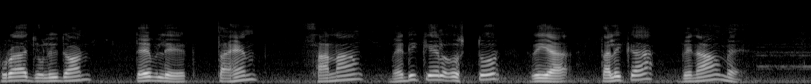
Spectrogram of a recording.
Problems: constant background noise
